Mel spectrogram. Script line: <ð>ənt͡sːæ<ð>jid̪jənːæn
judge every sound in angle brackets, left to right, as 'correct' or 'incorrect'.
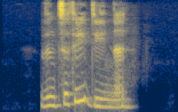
correct, incorrect: θ

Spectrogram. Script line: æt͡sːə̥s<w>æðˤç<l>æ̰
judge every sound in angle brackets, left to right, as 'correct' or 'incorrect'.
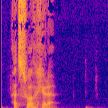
correct, incorrect: ɾ

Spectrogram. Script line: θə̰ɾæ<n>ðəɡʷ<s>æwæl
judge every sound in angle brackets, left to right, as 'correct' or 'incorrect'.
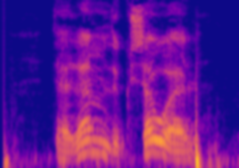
incorrect: m, correct

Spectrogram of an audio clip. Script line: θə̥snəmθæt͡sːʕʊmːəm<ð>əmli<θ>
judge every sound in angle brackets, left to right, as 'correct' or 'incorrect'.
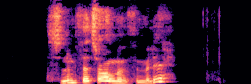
incorrect: θ, incorrect: ħ

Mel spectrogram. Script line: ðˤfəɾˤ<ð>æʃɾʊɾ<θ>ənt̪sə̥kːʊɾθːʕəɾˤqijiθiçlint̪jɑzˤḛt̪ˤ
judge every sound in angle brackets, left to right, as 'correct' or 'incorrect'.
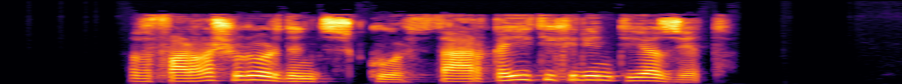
incorrect: ʁ, incorrect: ð

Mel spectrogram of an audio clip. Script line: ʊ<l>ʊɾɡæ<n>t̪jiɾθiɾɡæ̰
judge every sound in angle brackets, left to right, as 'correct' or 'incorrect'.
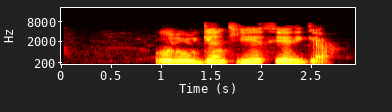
incorrect: ɾ, correct

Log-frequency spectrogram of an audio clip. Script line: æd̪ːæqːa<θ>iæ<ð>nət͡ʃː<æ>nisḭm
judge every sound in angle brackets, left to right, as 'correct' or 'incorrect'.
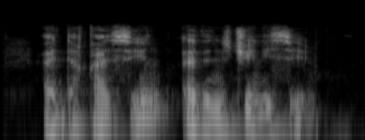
incorrect: s, correct, incorrect: i

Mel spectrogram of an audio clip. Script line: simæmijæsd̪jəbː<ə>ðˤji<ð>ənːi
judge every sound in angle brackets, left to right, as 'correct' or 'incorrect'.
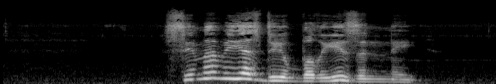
correct, incorrect: z

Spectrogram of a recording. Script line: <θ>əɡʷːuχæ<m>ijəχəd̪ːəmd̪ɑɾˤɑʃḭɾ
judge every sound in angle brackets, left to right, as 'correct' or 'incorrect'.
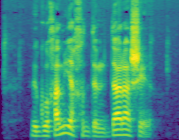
incorrect: ð, correct

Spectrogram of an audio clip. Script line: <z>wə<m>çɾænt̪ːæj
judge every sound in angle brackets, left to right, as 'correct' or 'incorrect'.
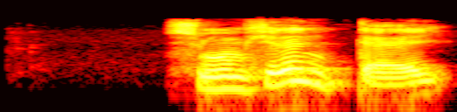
incorrect: s, correct

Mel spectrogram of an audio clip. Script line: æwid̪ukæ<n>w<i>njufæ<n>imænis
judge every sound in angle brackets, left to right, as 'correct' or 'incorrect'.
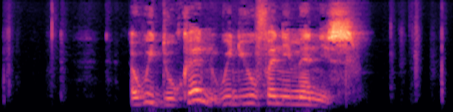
correct, correct, correct

